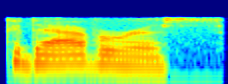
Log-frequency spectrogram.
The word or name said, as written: cadaverous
